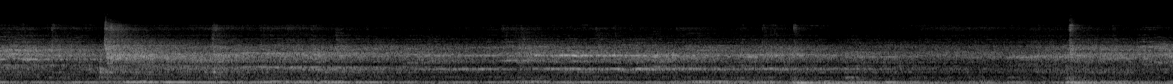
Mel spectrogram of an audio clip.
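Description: A hockey stick knocks a puck with a sharp crack.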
